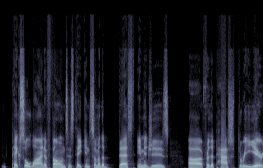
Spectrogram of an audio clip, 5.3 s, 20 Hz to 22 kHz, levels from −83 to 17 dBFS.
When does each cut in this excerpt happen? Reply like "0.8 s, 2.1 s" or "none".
none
